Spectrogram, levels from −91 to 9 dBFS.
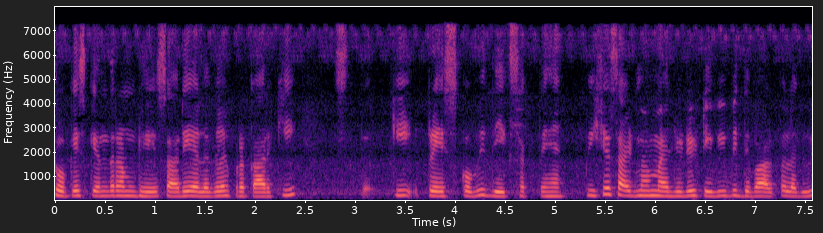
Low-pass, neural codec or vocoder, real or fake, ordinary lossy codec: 7.2 kHz; none; real; MP3, 64 kbps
